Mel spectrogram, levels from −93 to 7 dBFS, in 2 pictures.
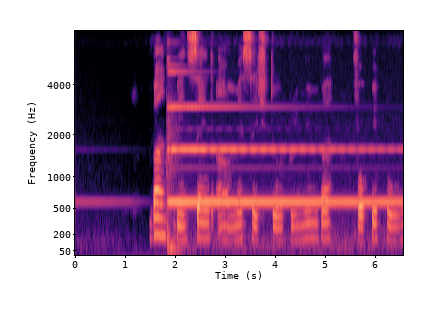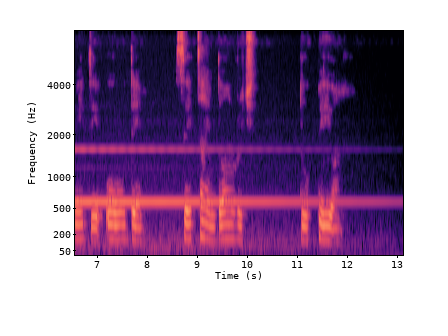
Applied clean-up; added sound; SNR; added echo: none; Bell; -1 dB; none.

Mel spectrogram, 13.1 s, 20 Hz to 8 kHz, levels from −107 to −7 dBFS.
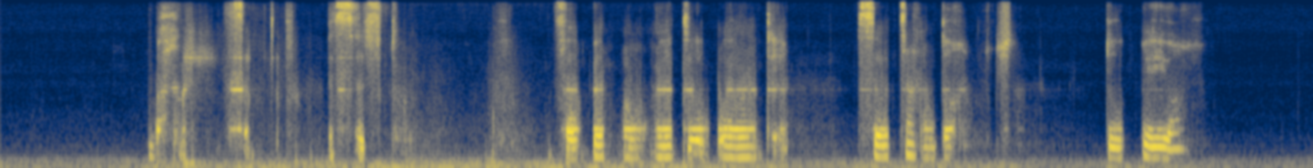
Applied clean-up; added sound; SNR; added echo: neural diffusion model UNIVERSE++.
